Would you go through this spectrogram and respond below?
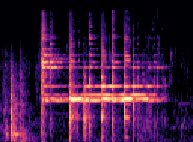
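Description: Glass cups knocking and clinking together, several sharp bright ringing strikes in quick succession with short resonant tails, close and loud with no talking.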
